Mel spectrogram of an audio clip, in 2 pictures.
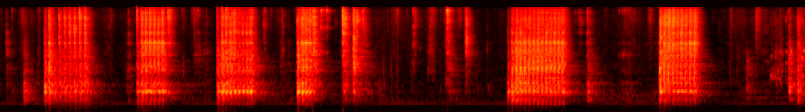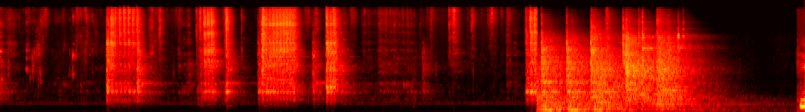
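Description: A hand tool scraping and knocking against wooden boards in a series of irregular short strokes, some sharp clicks and some half-second scrapes, with a longer scrape that fades away near the end.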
